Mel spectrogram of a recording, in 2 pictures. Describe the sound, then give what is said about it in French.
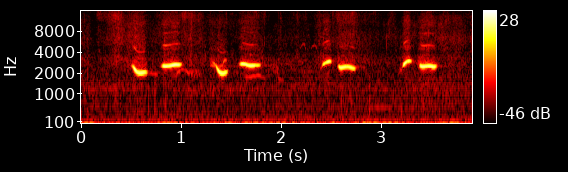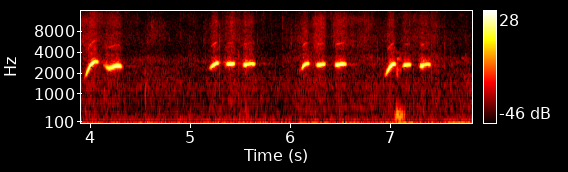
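A song thrush sings a run of clear, whistled phrases, each repeated two or three times with short pauses between, standing alone against quiet background. “voilà on entend encore la grille musicienne.”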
